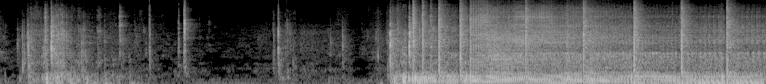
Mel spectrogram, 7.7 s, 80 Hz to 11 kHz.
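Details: Izh P5 moped two-stroke, cold start using the choke after a head removal and minor repair; catches after a few kicks and settles into a busy, loud rattling run, source not pinned down.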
